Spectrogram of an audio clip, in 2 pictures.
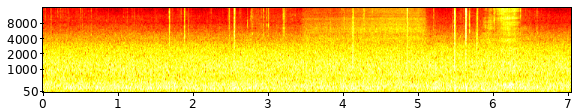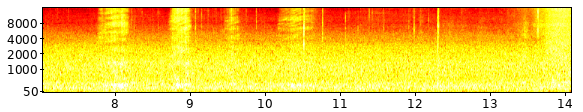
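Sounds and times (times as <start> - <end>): fire hiss: 3.3 - 6.5, 7.8 - 10.8, 13.2 - 14.0
fire flaring with a rush: 3.4 - 6.4, 7.8 - 10.8, 13.3 - 14.0.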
